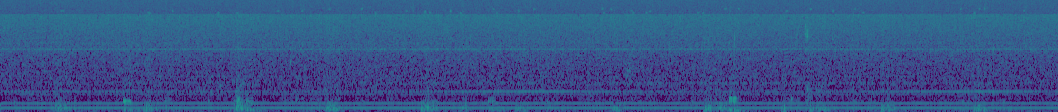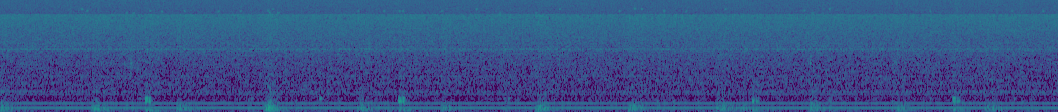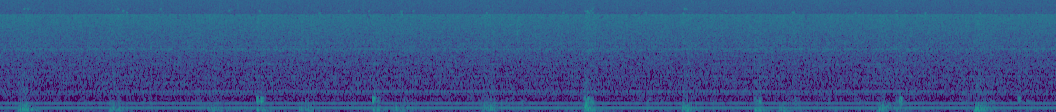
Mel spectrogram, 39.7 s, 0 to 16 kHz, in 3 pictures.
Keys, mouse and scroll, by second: 0.1 click, 0.6 scroll up 3, 0.8 click, 1.2 scroll down 1, 1.5 g, 2.1 shift+middle click, 2.6 click, 3.1 g, 3.7 scroll down 3, 3.7 shift+middle click, 4.3 scroll up 2, 4.5 click, 4.9 middle click, 5.1 scroll up 1, 5.3 click, 6.1 g, 6.9 shift+middle click, 7.3 click, 7.6 shift+click, 9.1 g, 9.8 scroll down 3, 9.9 shift+middle click, 10.9 Tab, 11.5 middle click, 11.8 Tab, 12.1 shift+middle click, 12.8-13.2 scroll up 1, 13.2 click, 13.6-14.3 scroll up 1, 14.3 click, 14.5 shift+click, 15.0 g, 16.3 scroll down 1, 16.4 shift+middle click, 16.6 shift+middle click, 16.8 scroll up 2, 16.9 shift+middle click, 17.4 click, 18.2 g, 19.6 shift+middle click, 20.0 middle click, 20.1 click, 20.4 shift+click, 21.6 scroll up 3, 21.7 shift+middle click, 21.9 click, 22.6 g, 23.4 scroll down 3, 23.5 shift+middle click, 23.6 shift+middle click, 23.8 middle click, 24.2 click, 25.1 g, 26.0 scroll down 2, 26.0 shift+middle click, 27.1 shift+middle click, 27.9 shift+middle click, 28.0 middle click, 28.2 scroll up 2, 28.4 middle click, 28.8 click, 29.7 g, 30.3 shift+middle click, 30.7 middle click, 31.1 g, 31.6 shift+middle click, 32.3 click, 32.6 click, 32.7 scroll up 2, 32.8 shift+middle click, 33.4 shift+click, 33.8 g, 34.5 scroll down 1, 34.6 shift+middle click, 34.9-35.3 scroll up 2, 35.3 click, 35.9 g, 36.5 shift+middle click, 36.7 shift+middle click, 36.8 middle click, 37.1 click, 37.3 shift+click, 37.6 g, 38.5 scroll down 3, 38.6 shift+middle click, 38.9 shift+middle click, 39.3 Tab, 39.5 middle click.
